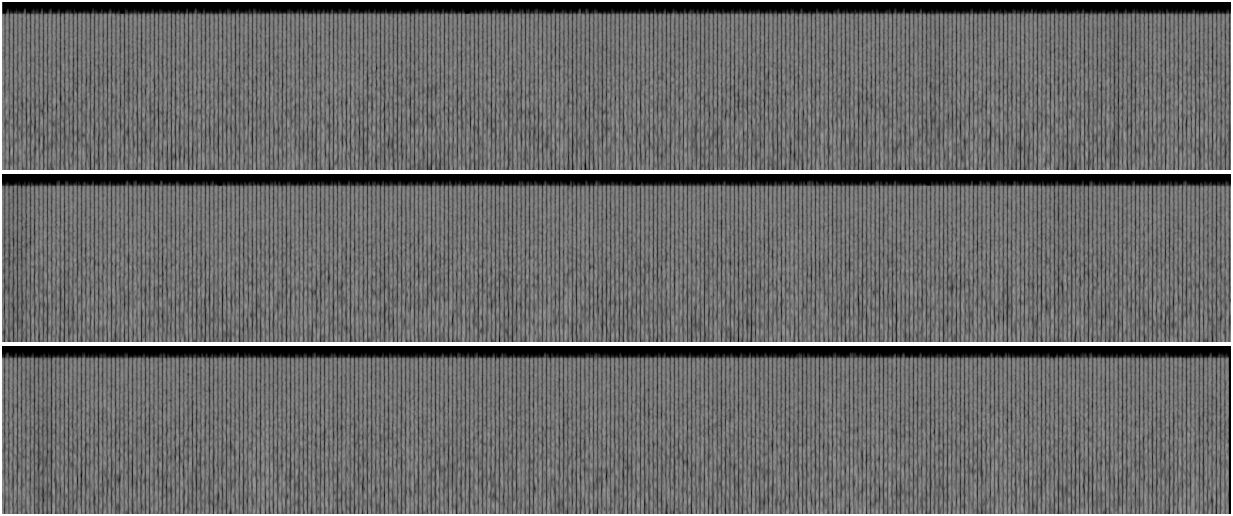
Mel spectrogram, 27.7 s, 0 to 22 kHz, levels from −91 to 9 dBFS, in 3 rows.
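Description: From start to finish, very loud chattering static replaces the speech: 13.3 ms bursts of noise, each followed by a silent gap, repeating 31.25 times a second. This is a compressed stream played as audio. An AC-3 bitstream, consistent with 640 kb/s, was taken as ordinary samples instead of being decoded.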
